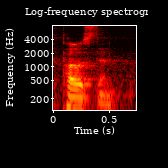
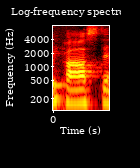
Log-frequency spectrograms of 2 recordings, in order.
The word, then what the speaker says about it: Poston: popular and the bad learn how to pronounce his name right it's Poston know it half the people say pasta and half the people say post then well I used to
